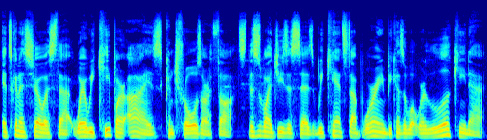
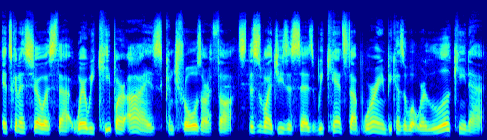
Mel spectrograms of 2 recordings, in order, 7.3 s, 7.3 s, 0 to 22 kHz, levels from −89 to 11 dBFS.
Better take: first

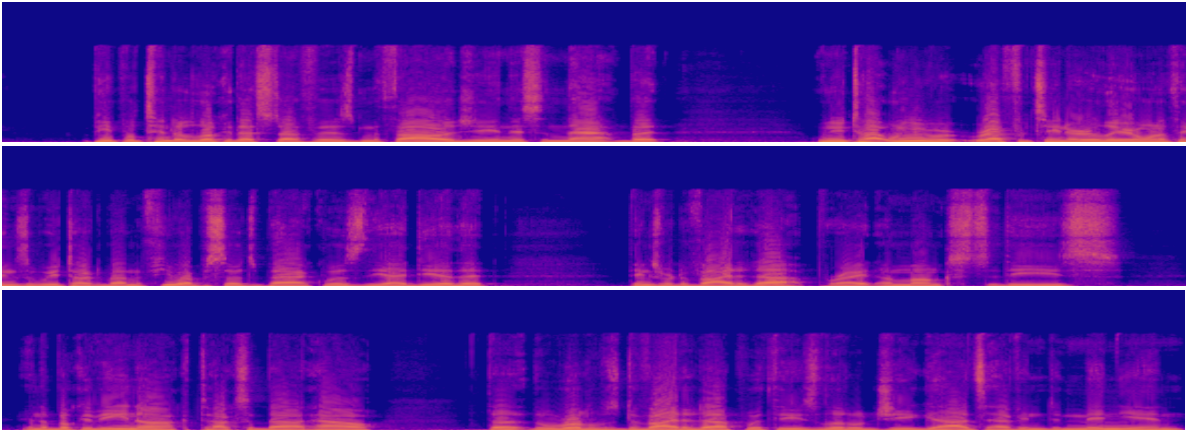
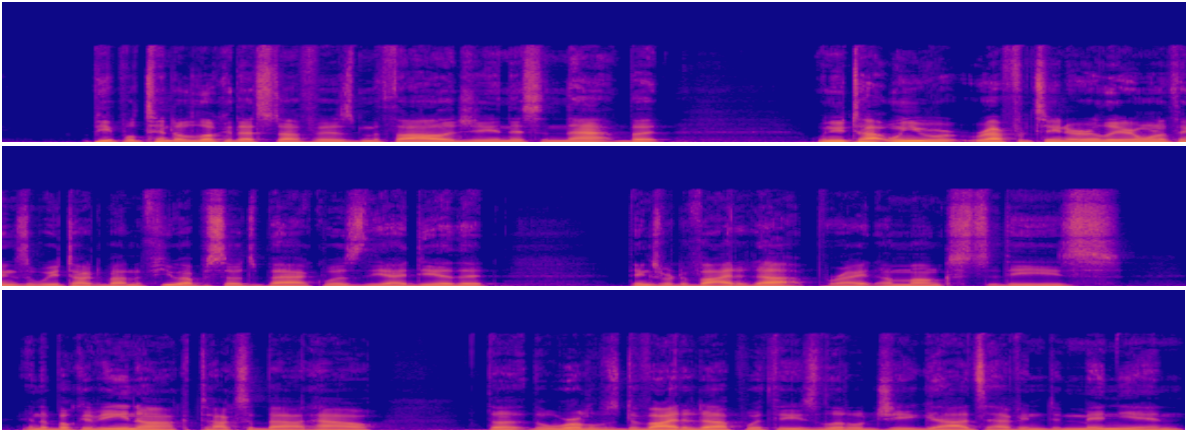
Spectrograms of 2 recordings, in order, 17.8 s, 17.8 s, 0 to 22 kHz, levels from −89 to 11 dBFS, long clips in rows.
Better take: second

